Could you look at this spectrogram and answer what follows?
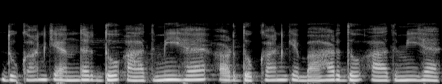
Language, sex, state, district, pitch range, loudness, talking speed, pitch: Hindi, female, Jharkhand, Deoghar, 190-205 Hz, -14 LUFS, 175 wpm, 200 Hz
